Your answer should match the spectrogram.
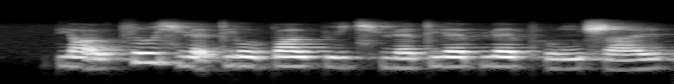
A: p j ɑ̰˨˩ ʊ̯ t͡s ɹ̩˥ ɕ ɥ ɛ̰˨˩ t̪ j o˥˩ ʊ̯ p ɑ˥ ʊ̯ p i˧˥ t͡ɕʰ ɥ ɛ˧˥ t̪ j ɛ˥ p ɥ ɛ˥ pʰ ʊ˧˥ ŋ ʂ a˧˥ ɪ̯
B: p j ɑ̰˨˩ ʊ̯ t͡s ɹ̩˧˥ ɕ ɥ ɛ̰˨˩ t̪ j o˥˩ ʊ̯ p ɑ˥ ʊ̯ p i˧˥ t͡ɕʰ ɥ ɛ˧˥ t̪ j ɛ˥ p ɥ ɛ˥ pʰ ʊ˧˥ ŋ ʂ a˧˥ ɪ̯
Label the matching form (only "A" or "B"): A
